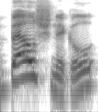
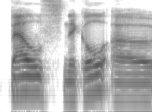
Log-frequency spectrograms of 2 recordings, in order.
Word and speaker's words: Belsnickel: about the Belsnickel so the Belsnickel or Belsnickel you'll hear both pronunciations in Pennsylvania Dutch country is our version of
